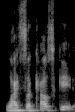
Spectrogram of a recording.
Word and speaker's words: Wysokowski: Wissakowski. Is that That's it. Wakowski. Perfect. So, let's start with you kind of telling me the the Wissakowski story and what we're hopefully going to work on today.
